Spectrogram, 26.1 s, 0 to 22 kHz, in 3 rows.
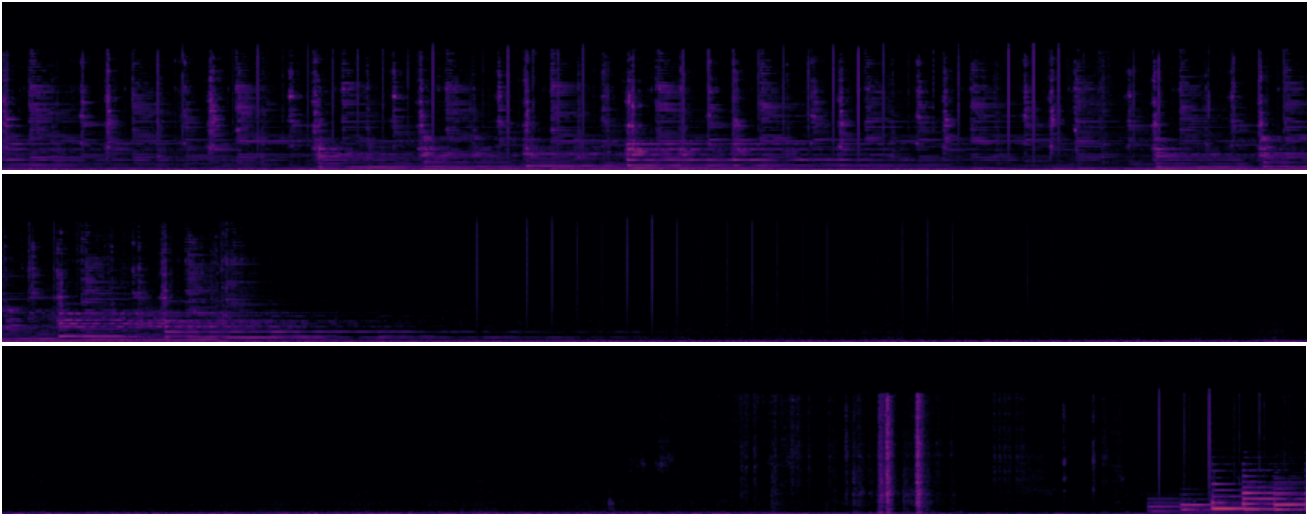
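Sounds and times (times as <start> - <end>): car driving on paved road: 0.0 - 26.0.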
